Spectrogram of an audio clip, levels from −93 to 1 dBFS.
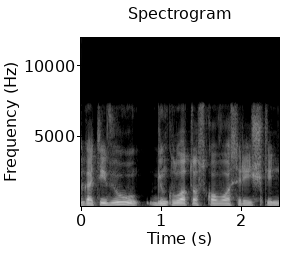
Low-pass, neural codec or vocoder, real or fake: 7.2 kHz; none; real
